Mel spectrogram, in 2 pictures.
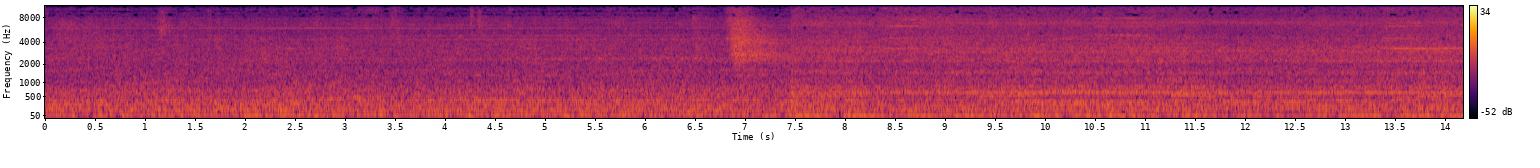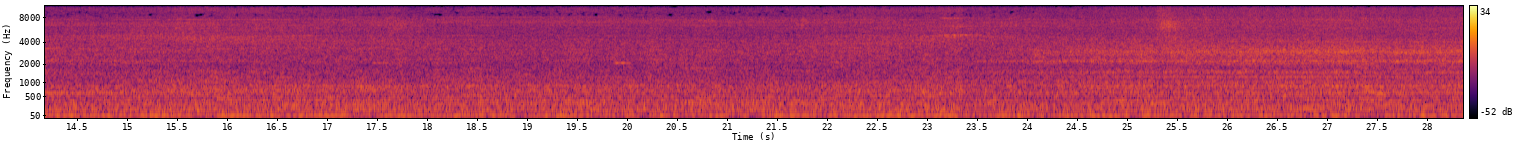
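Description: Steady loud mechanical rumble and hiss of machinery running, with a faint steady tone joining in about seven seconds in.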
